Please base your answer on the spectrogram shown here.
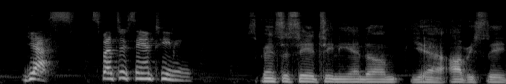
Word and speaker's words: Santini: Her name is Spencer how you pronounce her last name? Santini? Yes, Spencer Santini.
